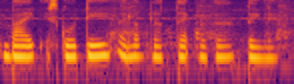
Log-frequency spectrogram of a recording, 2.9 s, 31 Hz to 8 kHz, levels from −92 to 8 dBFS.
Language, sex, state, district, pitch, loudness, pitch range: Wancho, female, Arunachal Pradesh, Longding, 190 Hz, -15 LUFS, 190-200 Hz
